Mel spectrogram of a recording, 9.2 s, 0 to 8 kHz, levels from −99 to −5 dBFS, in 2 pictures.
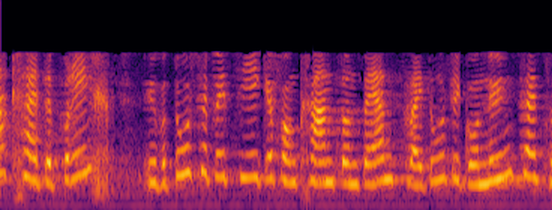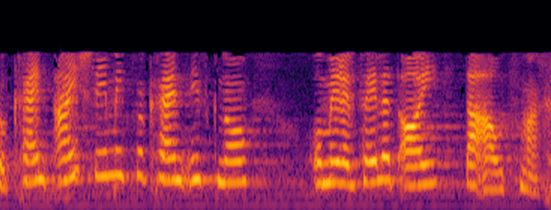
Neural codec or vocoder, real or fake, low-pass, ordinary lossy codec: none; real; 7.2 kHz; AAC, 16 kbps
